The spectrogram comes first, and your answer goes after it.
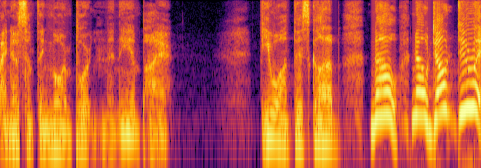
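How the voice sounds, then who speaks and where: Using a put-on character voice, a man speaks huskily at a moderate pace, broken by long, frequent pauses. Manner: nervous, evasive, babbling.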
